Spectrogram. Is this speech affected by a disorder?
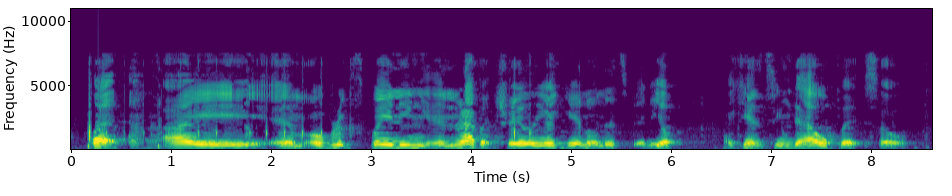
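Yes: brain injury.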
